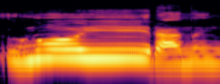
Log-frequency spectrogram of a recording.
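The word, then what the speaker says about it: người: 근데 여기서 얘네들을 하나로 해서 응 발음을 해주시고 어에서 성조를 내린다라고 생각하시면 돼요. 그래서 응어이, 응어이 이렇게 내려가는 이렇게 발음 응 하면서 어이 이렇게 내려가는 응어이 이 발음 이게 쉽지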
